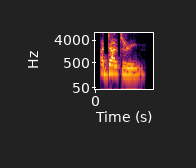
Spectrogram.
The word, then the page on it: adulterine: Indian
